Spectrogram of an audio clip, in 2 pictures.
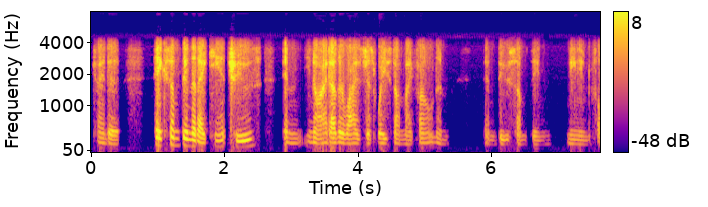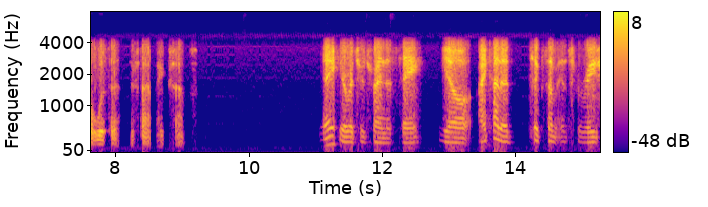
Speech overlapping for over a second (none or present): none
